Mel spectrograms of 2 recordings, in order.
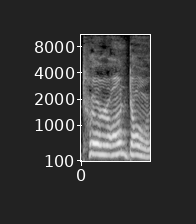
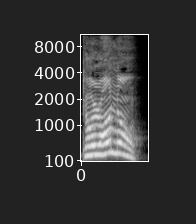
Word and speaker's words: Toronto: TV presenter he said you don't pronounce it Toronto you pronounce it Toronto not what the T because that he is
